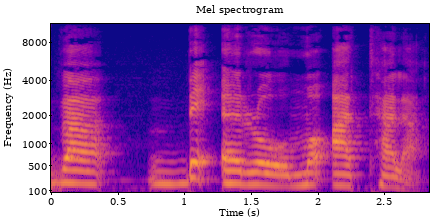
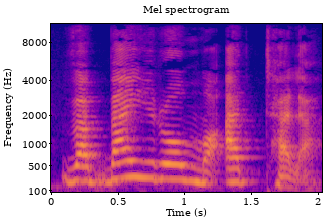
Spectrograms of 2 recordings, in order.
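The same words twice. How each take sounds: First: بئر said slowly as "be'r" with a clear glottal stop; slow, pedantic correction, sounding the hamza in "بئر"; lower, deliberate "و بئر معطله" with a clear hamza catch in "بئر"; corrected Arabic pronunciation. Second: بیر said slowly as "bir" with a plain long i and no glottal stop; slow, careful "و بیر معطله" with "bir" and no hamza; mispronounced Arabic. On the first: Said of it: "بایستی میگفتی". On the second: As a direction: drawl out "بیر" as "bir", the naive scholar's wrong way. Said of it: "درست نگفتی". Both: Retold or imitated.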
